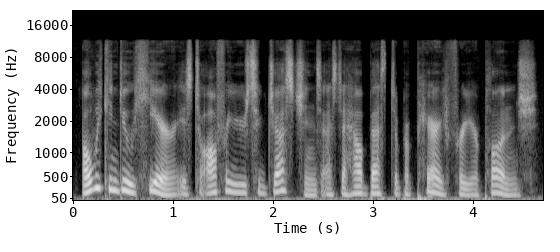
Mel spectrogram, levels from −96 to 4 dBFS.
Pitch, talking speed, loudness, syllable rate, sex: 150 Hz, 245 wpm, -19 LUFS, 5.8 syllables/s, male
